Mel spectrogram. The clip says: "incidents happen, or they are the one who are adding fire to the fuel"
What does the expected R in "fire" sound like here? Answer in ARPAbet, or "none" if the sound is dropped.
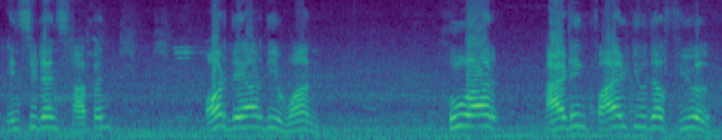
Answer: L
